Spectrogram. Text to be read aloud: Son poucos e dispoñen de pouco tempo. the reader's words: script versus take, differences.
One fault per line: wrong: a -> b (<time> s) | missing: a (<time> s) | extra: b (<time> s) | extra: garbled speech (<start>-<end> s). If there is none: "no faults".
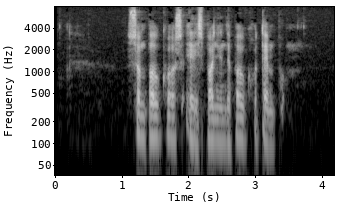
no faults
